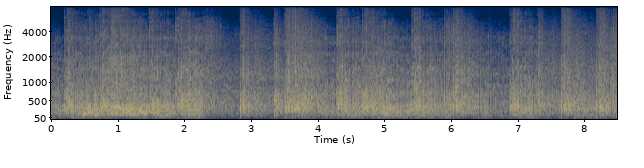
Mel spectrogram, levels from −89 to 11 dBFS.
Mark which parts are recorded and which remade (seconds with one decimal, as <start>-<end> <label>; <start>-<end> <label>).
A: 0.0-2.3 remade; 2.3-4.1 recorded; 4.1-6.0 remade; 6.0-6.4 recorded; 6.4-7.3 remade; 7.3-8.5 recorded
